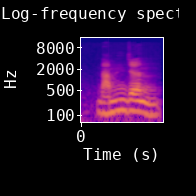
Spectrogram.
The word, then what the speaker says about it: 남전: 중국에 남전 스님이라고 샘천짜를 쓰는데 전이라고 발음합니다.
